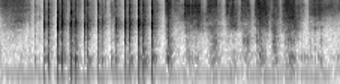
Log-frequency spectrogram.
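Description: Long nails scratch and rub the spine and the front and back paper dust jacket of a hardback copy of "Complicit" held in the hand. A quick run of sharp, bright scratches gives way to softer, smoother rubbing strokes with a slight papery crinkle. The sound is quiet and mostly high, with almost no low end.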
